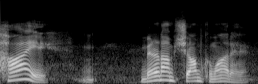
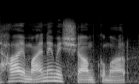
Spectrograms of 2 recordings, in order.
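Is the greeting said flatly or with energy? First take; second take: energetic; flatly. First: It is said with full energy and enthusiasm. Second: It is said plainly, without much energy.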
